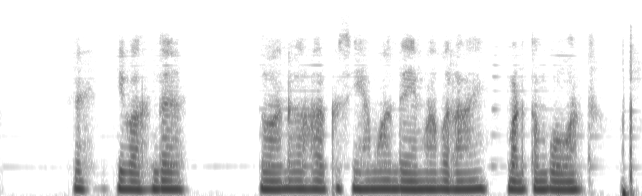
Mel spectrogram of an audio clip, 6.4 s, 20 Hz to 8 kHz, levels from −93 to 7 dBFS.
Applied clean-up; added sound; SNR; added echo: neural mask model DeepFilterNet 3.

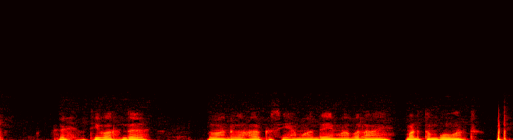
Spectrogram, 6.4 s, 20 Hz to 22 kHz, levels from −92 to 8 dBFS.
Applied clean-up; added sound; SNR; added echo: none; none; none; none.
